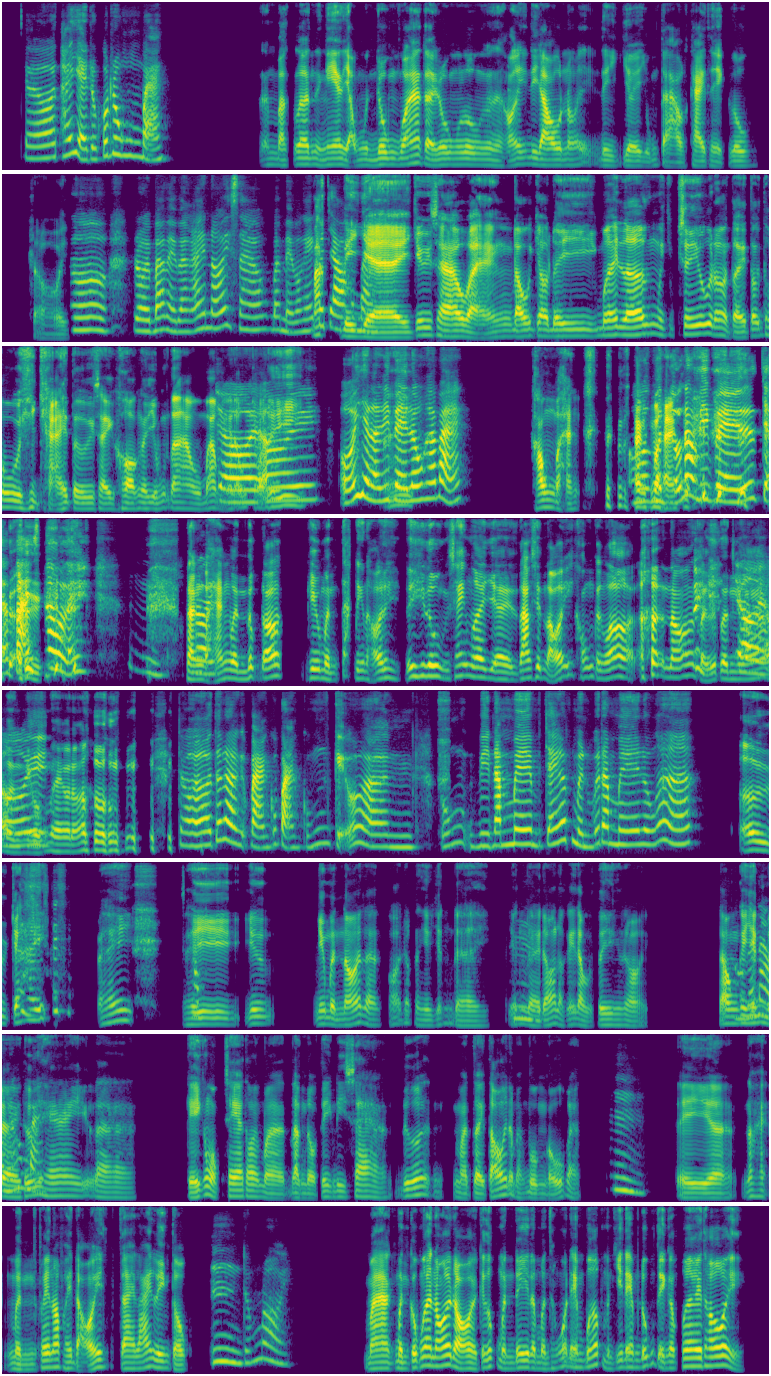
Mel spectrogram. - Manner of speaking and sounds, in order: tapping; other background noise; chuckle; laughing while speaking: "chạy"; laughing while speaking: "Gòn"; laugh; laughing while speaking: "Thằng bạn ừ"; laugh; laugh; laughing while speaking: "luôn"; laugh; laugh
- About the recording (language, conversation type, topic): Vietnamese, podcast, Bạn có thể kể về một chuyến phiêu lưu bất ngờ mà bạn từng trải qua không?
